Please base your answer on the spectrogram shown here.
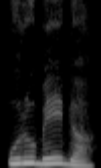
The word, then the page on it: ಉರುಬೇಗ: urubēga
